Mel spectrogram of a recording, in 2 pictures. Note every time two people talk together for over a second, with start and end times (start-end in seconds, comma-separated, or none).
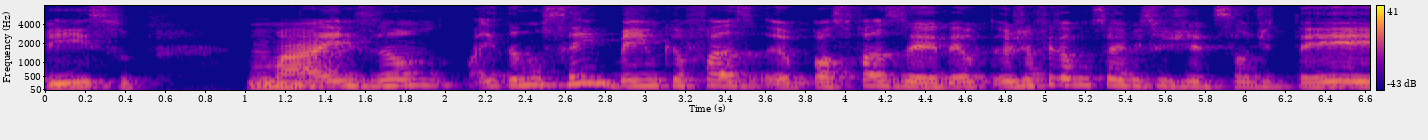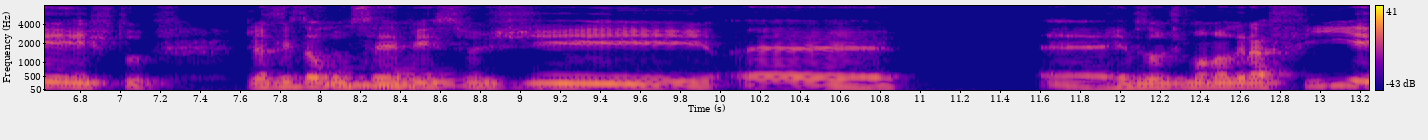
7.7-8.9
